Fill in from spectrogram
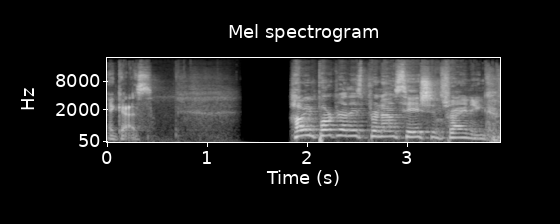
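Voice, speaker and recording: Speaking with a non-native accent, a man keeps to a moderate pace. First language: not English. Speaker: English learner and video creator. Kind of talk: solo speaking practice, answering questions. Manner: halting, searching for words.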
